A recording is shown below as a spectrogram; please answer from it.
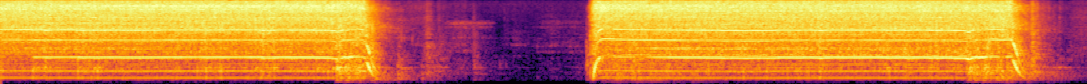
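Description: High-speed pneumatic air drill run twice, drilling two rivet holes through an aluminium aircraft skin panel. Each run lasts about three seconds, a steady whine over rushing air hiss, and winds down with a falling pitch when the trigger is let go.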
